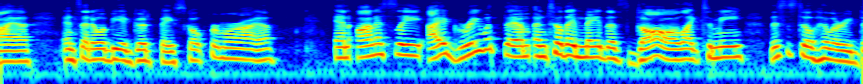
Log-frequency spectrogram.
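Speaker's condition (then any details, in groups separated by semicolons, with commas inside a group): No condition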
